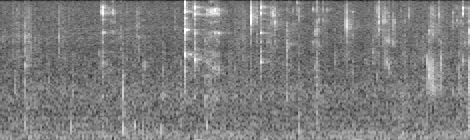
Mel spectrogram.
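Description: A spoon scrapes and clinks in a bowl.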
